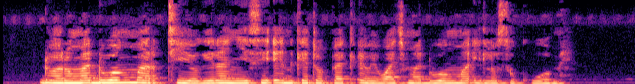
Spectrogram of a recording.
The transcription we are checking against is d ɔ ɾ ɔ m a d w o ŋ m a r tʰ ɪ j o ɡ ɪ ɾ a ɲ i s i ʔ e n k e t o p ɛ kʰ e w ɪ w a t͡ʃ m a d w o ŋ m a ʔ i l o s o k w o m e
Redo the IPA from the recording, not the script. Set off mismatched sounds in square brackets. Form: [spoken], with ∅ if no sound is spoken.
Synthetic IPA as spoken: d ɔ ɾ ɔ m a d w o ŋ m a r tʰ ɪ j o ɡ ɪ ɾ a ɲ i s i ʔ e n k e t o p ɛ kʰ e w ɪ w a t͡ʃ m a d w o ŋ m a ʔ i l o s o k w o m e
